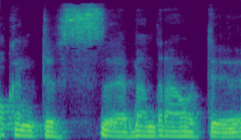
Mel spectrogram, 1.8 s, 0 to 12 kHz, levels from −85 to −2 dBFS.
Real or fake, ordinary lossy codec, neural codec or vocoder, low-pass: real; MP3, 64 kbps; none; 10.8 kHz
